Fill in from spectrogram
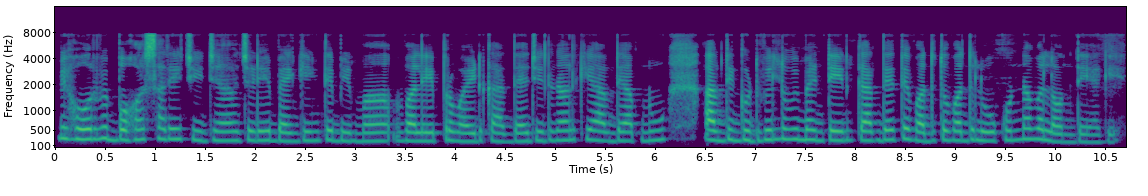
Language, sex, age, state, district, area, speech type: Punjabi, female, 18-30, Punjab, Muktsar, urban, spontaneous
